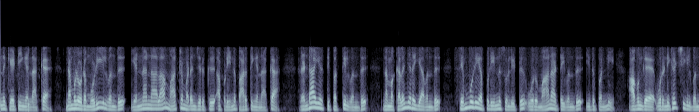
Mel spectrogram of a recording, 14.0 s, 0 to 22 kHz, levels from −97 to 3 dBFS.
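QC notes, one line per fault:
0.53–0.65 s, VoIP packet loss concealed by the speech codec: a brief gap, consistent with one lost 20 ms frame, is filled by the Speex decoder extending its last pitch and filter at falling gain, so the speech smears into a fading buzz or coloured noise and stays weakened until about 0.65 s.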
